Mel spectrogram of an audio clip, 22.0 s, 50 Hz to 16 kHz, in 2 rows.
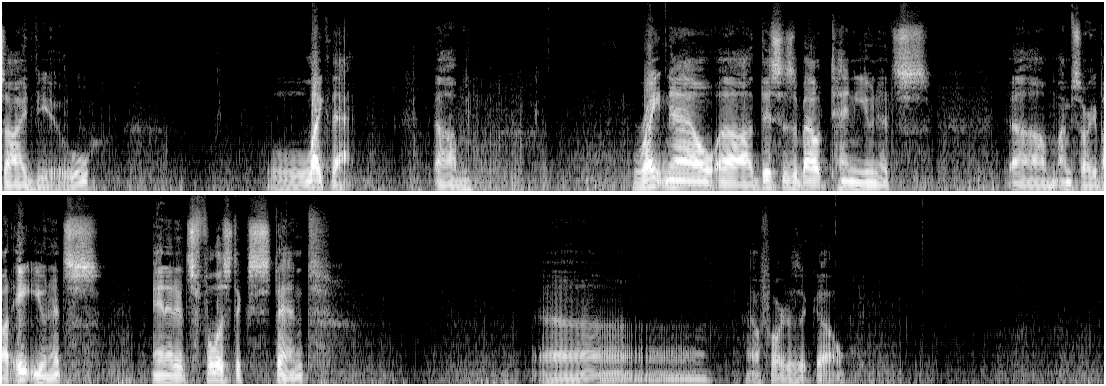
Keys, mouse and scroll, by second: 0.0 KP_2, 0.6 KP_3, 2.2 KP_3, 13.5 click, 18.4-19.4 drag, 20.1-22.0 alt+drag.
